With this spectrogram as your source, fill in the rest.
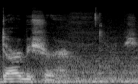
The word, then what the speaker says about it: Derbyshire: It's pronounced Derbyshire.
